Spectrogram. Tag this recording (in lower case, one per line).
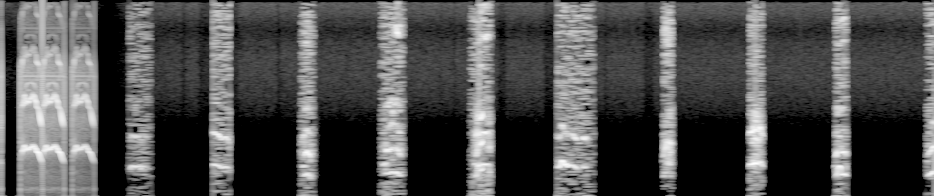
mouse squeaking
